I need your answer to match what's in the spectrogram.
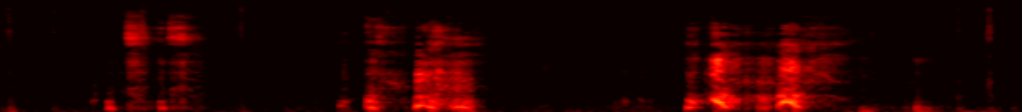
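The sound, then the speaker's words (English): Several harsh coughs from a person who has had a lasting cough for a while, coming in three bursts separated by short pauses, the last burst a pair of loud, hacking coughs followed by a few softer throat sounds. “Sorry about that cough.”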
